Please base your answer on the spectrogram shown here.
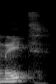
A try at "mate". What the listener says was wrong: nice, mate. We don't say the T's. You should never say the T's. It's a forbidden. Like we just don't like T's.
